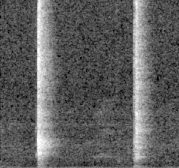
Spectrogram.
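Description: Two sharp taps about a second and a half apart, the first louder: an egg being knocked against a hard edge to crack its shell.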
